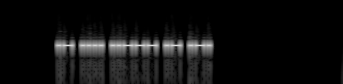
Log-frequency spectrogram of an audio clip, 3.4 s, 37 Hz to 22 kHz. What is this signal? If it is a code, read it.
Morse code, heard as a keyed tone, about 51 wpm, 700 Hz. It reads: AH2AR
